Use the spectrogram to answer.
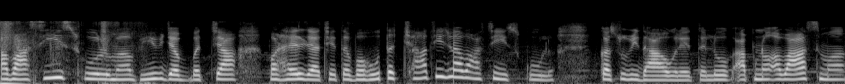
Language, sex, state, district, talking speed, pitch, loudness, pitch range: Angika, female, Bihar, Bhagalpur, 180 wpm, 235 Hz, -17 LUFS, 220-255 Hz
